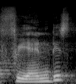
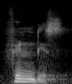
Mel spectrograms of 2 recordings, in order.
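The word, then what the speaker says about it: fiendish: Look at the pronunciation, it इज नॉट फिएंडिस, this is फिंडिस।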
